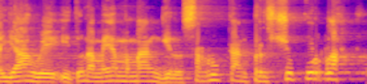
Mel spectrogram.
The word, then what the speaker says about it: Yahweh: itu jelas y he W he nulisnya dan eh pelafalannya adalah yahwe itu namanya memanggil serukan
